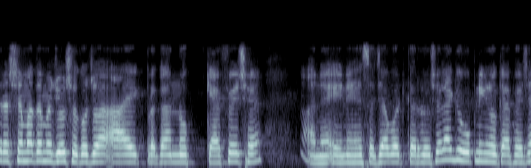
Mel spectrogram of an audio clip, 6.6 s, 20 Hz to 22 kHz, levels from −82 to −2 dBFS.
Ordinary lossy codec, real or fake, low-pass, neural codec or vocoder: Opus, 16 kbps; real; 7.2 kHz; none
